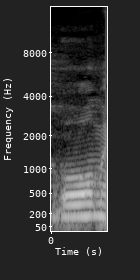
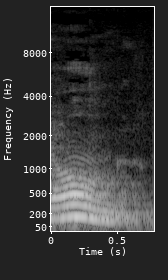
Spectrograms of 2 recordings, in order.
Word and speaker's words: Om: So even I have heard some Bengalis pronouncing, and somebody from Northeast, they pronounce Om as Ong.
